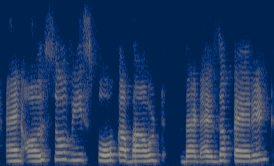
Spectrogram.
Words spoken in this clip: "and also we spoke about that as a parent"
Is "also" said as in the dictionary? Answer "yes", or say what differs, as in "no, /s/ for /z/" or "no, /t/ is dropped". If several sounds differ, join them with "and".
yes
